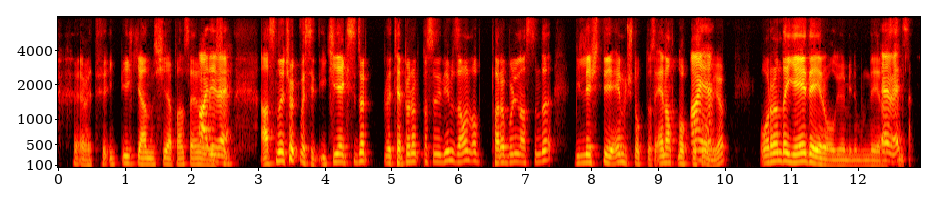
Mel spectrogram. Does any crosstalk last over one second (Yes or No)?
No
